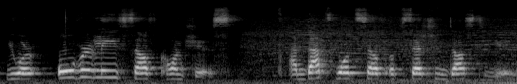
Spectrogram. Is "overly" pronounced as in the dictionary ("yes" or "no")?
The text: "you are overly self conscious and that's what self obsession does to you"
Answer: yes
